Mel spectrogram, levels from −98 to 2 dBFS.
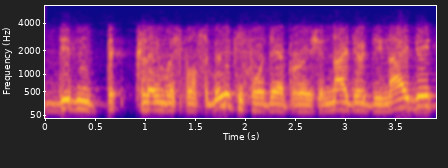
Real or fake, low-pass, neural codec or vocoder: fake; 5.4 kHz; codec, 16 kHz, 16 kbps, FreqCodec, larger model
